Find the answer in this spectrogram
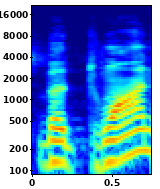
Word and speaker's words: Beaudoin: Beaudoin, is that how you pronounce it?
